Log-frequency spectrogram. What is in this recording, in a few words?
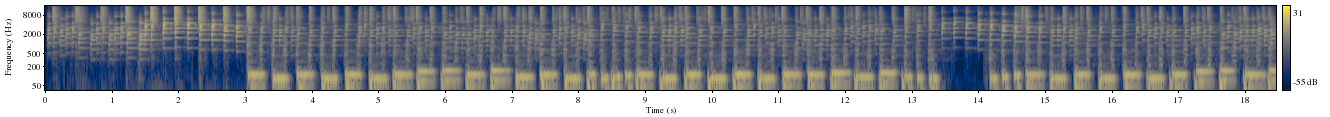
Bluegrass; Кантри; Афроамериканские стили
